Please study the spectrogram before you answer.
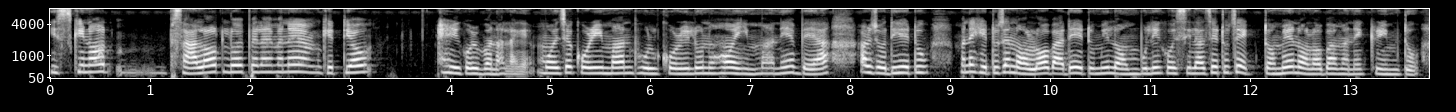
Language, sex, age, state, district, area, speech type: Assamese, female, 18-30, Assam, Biswanath, rural, spontaneous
